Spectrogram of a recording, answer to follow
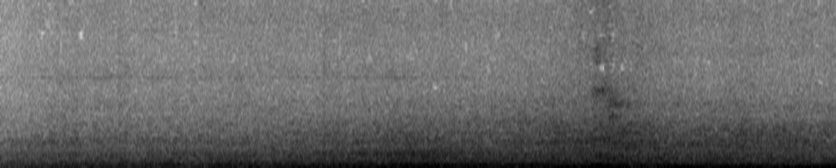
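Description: Low, steady motor rumble that grows louder throughout.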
